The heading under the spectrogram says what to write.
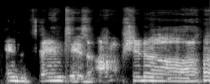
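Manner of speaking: laughing. Real, not acted. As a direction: stretch it out into a laugh. Joking about kidnapping, group laughing.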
